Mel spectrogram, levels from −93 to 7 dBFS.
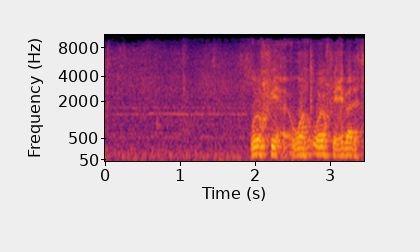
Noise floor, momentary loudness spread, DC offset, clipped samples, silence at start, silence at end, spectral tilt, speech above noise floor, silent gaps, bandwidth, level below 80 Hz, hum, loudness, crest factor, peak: -36 dBFS; 21 LU; under 0.1%; under 0.1%; 0 s; 0 s; -5.5 dB/octave; 22 dB; none; 10 kHz; -48 dBFS; none; -15 LUFS; 16 dB; -2 dBFS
